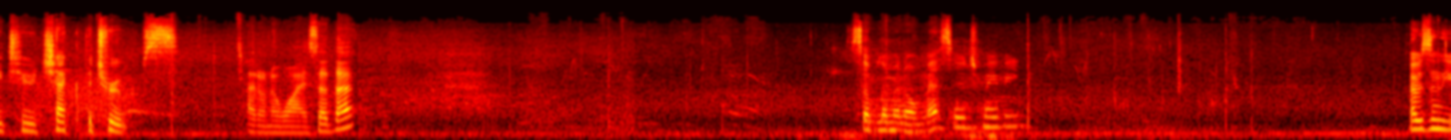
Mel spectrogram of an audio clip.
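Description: A young woman speaks cheerfully, close by.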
